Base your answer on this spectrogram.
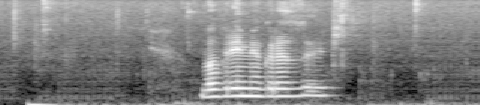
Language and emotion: Russian, sad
